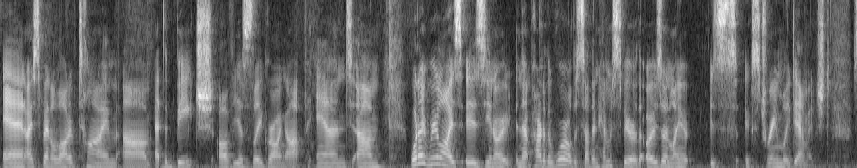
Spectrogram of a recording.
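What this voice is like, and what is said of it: Australian accent. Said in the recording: “Where's that beautiful accent from? ... I grew up in Adelaide, Australia.”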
